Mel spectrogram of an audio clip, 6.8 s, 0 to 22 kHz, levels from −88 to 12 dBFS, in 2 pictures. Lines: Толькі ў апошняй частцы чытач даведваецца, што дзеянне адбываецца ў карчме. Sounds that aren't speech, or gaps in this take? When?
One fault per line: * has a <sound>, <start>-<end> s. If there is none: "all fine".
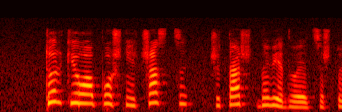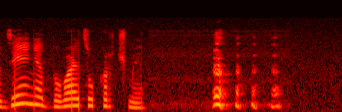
* has a laugh, 5.5-6.3 s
